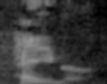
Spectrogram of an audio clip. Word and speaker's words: Hoehner: It's Hainer. Hainer. Okay. I Yes, thought sir. it was Hainer. And I hear people say Hoehner all the time, and I'm like, I don't think that's right.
